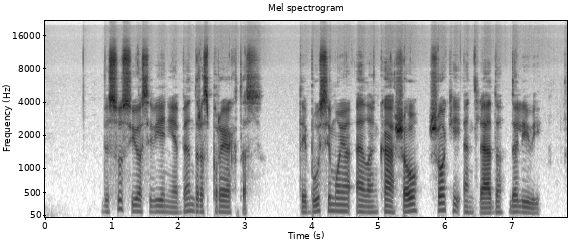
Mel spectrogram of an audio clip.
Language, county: Lithuanian, Klaipėda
